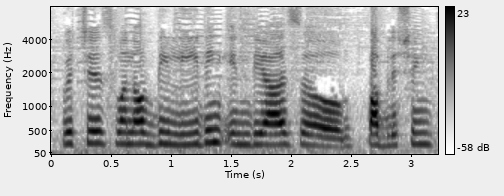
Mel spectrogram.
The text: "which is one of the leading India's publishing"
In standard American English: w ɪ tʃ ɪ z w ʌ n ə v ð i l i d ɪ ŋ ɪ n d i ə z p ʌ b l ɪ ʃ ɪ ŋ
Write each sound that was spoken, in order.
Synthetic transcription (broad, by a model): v ɪ tʃ ɪ z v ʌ n ə v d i l i d ɪ ŋ ɪ n d i ə z p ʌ b l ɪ ʃ ɪ ŋ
